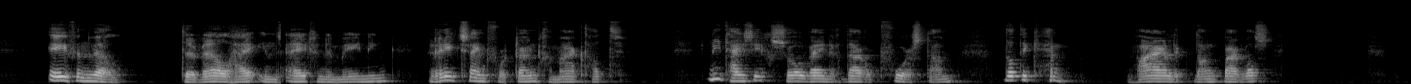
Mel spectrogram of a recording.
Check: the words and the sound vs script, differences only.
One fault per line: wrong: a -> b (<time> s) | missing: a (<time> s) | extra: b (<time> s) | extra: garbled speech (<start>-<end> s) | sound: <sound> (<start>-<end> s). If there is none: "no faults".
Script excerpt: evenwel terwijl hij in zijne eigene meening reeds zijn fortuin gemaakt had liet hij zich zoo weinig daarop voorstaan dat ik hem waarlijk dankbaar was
missing: zijne (2.8 s)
